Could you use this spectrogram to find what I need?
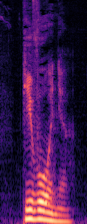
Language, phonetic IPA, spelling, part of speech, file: Belarusian, [pʲiˈvonʲa], півоня, noun, Be-півоня.ogg
- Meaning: peony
